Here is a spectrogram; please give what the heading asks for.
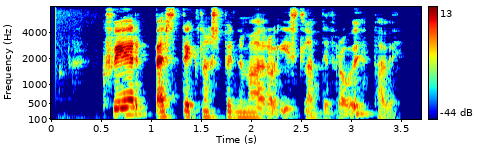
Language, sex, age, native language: Icelandic, female, 60-69, Icelandic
